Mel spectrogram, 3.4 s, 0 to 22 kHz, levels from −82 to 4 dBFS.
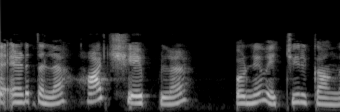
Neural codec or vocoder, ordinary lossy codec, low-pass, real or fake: none; MP3, 32 kbps; 7.2 kHz; real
